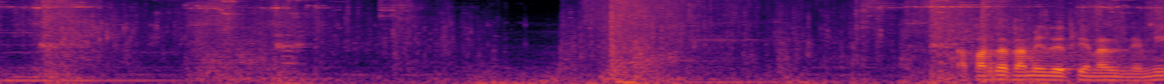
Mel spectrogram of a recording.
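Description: A blade swings and strikes.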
